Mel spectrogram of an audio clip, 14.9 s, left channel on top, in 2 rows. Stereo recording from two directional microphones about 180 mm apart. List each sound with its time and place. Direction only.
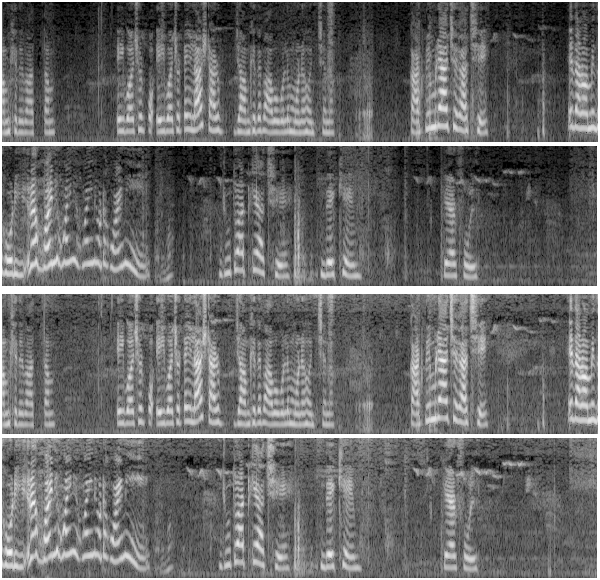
0.0 s speech: centre (ahead or behind)
6.7 s speech: 10° right (ahead or behind)
8.0 s speech: 10° right (ahead or behind)
10.3 s speech: centre (ahead or behind)
13.1 s speech: 5° right (ahead or behind)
